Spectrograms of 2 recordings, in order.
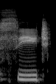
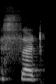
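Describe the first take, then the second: First: It has a long 'ee' vowel. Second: It has a central 'u'-like vowel. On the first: "Australian में देखें तो वो उसमें हम क्या कहेंगे, सीट कहेंगे" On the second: "न्यूजीलैंड है तो उसमें सट कहते हैं"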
